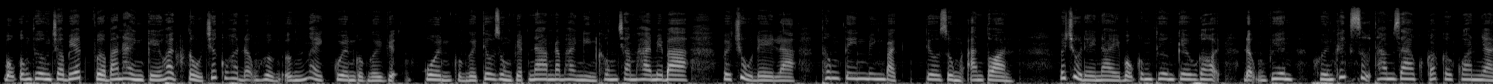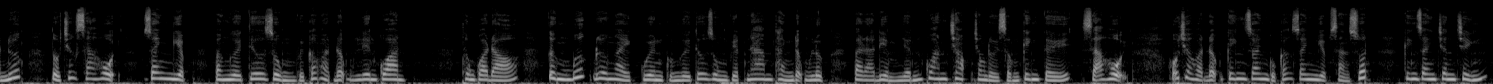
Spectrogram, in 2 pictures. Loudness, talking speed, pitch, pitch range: -29 LUFS, 255 wpm, 225 Hz, 200-250 Hz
